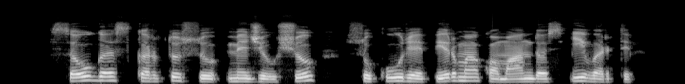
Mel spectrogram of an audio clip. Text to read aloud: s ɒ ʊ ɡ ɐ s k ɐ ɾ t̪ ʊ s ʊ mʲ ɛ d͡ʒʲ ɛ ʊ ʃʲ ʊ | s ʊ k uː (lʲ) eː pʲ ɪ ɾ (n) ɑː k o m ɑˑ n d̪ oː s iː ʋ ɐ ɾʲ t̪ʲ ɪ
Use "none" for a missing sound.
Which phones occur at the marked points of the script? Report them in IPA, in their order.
ɾʲ, m

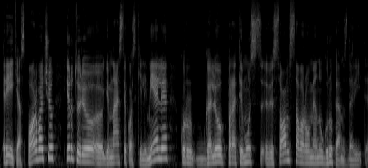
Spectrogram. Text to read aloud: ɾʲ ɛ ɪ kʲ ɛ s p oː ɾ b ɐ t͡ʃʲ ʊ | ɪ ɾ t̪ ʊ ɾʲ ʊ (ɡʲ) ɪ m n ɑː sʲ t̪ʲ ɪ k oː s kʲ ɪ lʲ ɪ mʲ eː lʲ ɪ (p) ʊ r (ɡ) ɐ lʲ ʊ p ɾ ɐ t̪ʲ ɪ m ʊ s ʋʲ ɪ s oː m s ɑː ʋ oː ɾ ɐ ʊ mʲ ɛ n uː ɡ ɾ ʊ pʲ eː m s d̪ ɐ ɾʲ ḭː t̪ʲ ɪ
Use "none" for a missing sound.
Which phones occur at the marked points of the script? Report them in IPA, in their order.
ɡʲ, k, ɡ

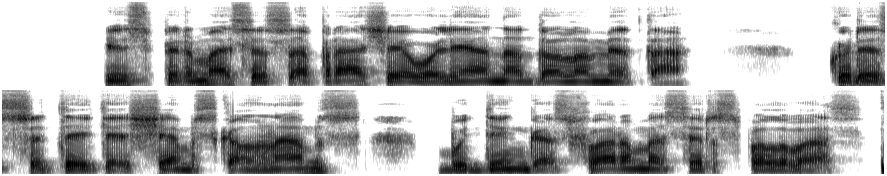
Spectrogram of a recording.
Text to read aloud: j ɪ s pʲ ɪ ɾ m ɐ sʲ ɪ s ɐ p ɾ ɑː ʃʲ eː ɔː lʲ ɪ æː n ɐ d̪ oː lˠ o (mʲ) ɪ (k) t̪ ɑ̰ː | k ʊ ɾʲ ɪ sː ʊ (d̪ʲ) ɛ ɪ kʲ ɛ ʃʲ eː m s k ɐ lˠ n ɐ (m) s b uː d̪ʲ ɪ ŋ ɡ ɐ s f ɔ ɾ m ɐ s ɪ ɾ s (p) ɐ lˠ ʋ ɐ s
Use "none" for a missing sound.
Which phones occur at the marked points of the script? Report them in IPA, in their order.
mʲ, none, t̪ʲ, m, p

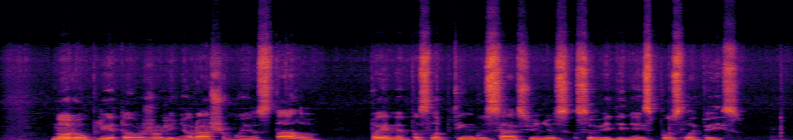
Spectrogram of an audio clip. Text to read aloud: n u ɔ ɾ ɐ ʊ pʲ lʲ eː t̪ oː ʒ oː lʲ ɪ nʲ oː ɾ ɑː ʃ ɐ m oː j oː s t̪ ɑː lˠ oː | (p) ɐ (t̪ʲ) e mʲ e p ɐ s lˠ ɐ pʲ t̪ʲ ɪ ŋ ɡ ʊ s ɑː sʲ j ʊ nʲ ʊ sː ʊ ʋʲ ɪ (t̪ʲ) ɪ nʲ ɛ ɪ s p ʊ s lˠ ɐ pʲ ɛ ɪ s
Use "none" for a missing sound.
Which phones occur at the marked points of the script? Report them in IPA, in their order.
p, none, d̪ʲ

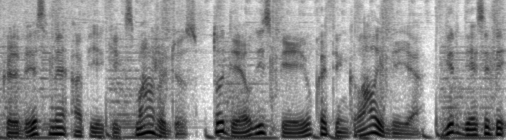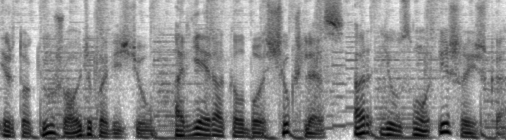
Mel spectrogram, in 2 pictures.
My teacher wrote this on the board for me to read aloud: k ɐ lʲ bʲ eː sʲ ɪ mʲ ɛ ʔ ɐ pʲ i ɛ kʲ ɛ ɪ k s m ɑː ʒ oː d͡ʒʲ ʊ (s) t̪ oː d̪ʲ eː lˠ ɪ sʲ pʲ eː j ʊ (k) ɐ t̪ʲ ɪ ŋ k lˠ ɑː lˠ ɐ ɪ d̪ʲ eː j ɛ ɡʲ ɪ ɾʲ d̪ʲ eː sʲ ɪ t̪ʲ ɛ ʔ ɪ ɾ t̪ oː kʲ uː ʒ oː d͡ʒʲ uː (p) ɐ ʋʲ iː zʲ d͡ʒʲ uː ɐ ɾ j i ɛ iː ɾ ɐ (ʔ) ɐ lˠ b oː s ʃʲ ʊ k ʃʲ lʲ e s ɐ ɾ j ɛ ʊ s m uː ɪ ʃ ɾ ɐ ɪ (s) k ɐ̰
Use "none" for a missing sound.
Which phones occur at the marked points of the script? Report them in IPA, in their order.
s, k, p, k, ʃ

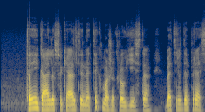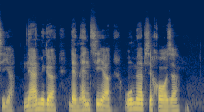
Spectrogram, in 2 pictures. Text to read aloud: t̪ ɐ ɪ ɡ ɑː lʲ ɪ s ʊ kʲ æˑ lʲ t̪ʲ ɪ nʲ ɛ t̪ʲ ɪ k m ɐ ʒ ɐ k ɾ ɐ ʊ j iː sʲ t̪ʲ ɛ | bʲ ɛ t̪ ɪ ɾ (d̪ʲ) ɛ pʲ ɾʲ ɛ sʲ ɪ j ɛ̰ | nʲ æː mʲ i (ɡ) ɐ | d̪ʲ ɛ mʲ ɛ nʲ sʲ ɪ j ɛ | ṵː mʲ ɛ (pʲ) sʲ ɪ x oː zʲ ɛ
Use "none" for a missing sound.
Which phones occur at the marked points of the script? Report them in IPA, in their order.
d̪ʲ, ɡ, pʲ

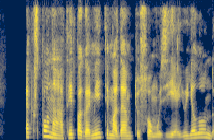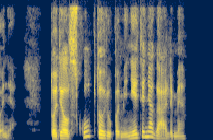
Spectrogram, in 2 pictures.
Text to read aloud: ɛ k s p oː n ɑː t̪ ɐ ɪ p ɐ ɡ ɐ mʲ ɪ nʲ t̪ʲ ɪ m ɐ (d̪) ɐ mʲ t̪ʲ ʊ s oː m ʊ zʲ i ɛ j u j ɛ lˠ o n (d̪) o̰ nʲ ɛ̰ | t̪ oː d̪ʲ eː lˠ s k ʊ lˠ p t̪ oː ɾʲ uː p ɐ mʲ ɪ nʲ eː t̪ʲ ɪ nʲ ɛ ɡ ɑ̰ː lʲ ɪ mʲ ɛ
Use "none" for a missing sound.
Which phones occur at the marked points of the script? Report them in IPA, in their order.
d̪, d̪

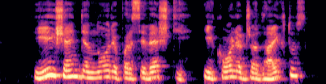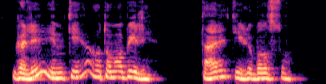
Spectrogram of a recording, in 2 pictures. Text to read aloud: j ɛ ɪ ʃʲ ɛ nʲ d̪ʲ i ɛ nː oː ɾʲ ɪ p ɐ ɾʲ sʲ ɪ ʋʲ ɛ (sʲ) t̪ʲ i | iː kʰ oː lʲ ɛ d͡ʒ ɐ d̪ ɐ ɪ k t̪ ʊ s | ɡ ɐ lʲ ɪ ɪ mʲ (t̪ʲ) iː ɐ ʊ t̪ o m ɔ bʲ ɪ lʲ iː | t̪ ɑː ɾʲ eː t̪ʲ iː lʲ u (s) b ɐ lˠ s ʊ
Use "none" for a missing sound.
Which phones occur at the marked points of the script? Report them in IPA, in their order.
ʃʲ, t̪ʲ, none

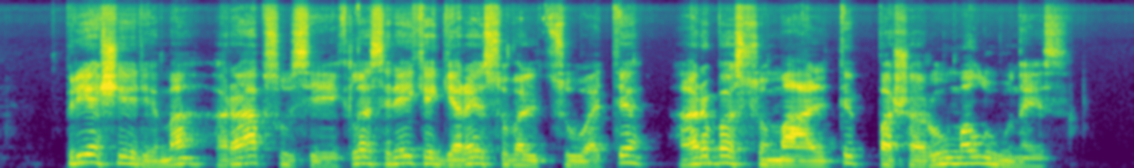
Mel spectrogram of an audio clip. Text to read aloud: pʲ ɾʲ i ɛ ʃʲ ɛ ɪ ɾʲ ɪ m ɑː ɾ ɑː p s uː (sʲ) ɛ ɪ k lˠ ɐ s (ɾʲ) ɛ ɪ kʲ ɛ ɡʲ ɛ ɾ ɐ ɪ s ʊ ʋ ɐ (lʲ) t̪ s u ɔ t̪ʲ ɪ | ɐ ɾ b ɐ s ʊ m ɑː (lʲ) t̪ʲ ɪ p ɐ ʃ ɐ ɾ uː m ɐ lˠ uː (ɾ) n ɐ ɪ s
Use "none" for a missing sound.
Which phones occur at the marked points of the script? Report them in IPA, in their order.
sʲ, ɾʲ, lʲ, lʲ, none

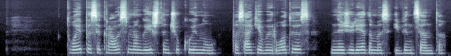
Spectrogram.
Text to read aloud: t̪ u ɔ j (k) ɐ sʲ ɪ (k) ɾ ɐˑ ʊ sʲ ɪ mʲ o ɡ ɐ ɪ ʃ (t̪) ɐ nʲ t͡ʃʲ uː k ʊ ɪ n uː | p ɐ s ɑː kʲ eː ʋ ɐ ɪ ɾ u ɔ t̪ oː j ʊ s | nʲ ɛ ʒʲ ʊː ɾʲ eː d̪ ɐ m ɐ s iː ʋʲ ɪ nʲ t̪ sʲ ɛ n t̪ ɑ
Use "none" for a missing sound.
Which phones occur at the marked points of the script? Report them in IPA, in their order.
p, k, t̪

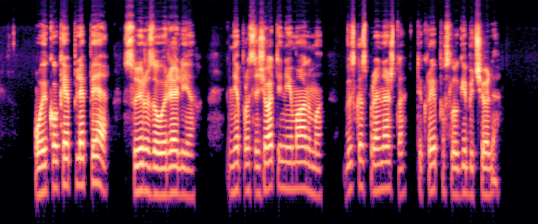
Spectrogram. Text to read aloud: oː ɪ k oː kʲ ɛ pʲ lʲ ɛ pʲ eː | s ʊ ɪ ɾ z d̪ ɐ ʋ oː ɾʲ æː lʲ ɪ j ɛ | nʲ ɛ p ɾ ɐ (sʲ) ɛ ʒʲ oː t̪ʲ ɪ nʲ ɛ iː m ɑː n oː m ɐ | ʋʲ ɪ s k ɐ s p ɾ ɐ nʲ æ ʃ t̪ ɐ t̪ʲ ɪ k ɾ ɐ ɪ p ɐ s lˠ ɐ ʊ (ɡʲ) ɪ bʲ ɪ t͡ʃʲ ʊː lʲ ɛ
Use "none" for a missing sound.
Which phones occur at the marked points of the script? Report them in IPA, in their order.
sʲ, ɡʲ

